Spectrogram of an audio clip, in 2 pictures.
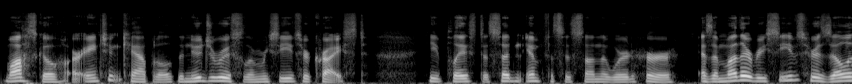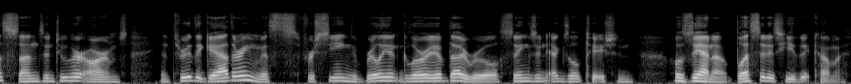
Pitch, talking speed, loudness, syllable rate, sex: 135 Hz, 170 wpm, -21 LUFS, 5.3 syllables/s, male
